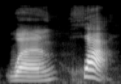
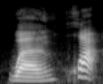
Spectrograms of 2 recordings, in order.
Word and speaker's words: 文化: 我们一起读文化文化 So, 文 H is the final 无 N 文 second tone 文文 and 呵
